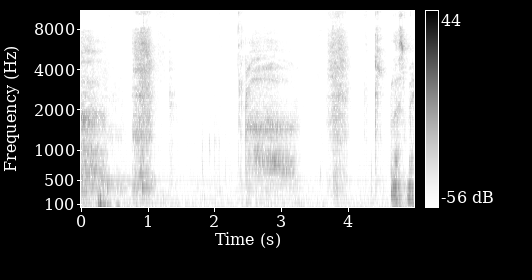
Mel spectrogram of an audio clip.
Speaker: i'm gonna sneeze sneeze and again two two that's me i'm going to sneeze again i can feel that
